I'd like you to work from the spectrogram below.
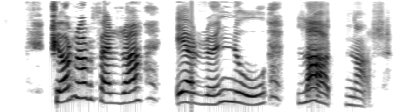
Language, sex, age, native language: Icelandic, female, 7, English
